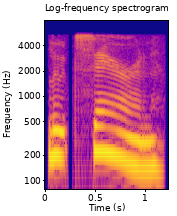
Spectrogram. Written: Luzern

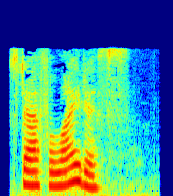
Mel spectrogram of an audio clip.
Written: staphylitis

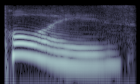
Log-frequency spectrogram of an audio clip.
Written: poise

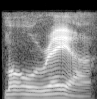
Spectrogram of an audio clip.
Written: Moorea

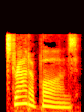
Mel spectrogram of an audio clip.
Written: stratopause

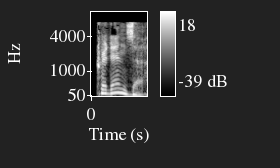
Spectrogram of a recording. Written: credenza

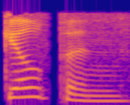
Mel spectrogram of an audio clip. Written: Gilpin

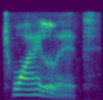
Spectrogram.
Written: twilit

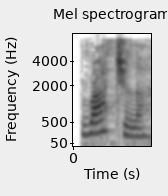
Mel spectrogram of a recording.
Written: rotula

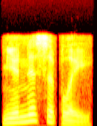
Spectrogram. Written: municipally

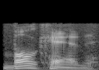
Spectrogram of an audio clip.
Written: bulkhead

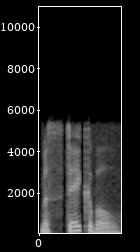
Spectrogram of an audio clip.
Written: mistakable

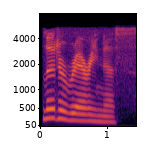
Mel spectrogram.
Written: literariness

